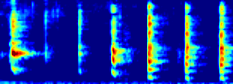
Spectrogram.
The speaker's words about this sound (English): The birds have decided to start screaming outside of Nick's window.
